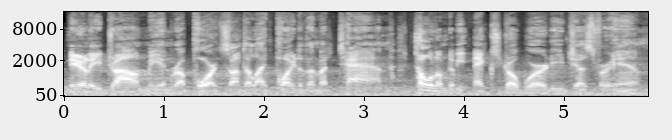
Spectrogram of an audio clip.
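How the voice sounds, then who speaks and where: An actor playing a gruff old alien warrior, blunt and drily amused, with a gravelly rumble, in a video game. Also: male voice, moderate pace. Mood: amused, fond. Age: older. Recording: long reverb, clear ambient noise.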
